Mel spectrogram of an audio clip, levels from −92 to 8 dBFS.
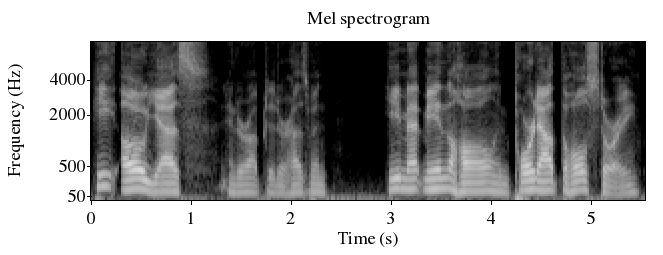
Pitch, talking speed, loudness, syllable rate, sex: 120 Hz, 185 wpm, -19 LUFS, 6.5 syllables/s, male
